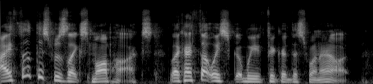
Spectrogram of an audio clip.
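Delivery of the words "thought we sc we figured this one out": normal talking voice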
